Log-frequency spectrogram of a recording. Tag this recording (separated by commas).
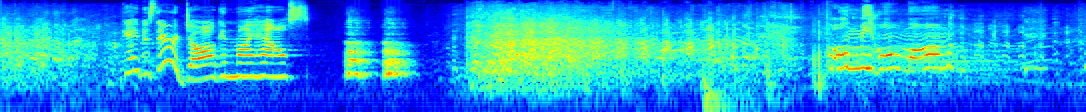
Speech, kid speaking, inside a small room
